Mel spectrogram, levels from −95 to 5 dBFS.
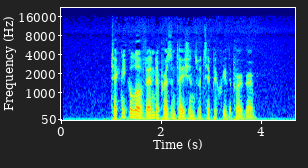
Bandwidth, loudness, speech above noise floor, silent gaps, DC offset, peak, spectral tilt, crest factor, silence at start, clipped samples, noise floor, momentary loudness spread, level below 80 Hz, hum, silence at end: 16.5 kHz; -27 LUFS; 30 dB; none; under 0.1%; -8 dBFS; -6 dB/octave; 22 dB; 0.85 s; under 0.1%; -57 dBFS; 10 LU; -46 dBFS; none; 0.8 s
